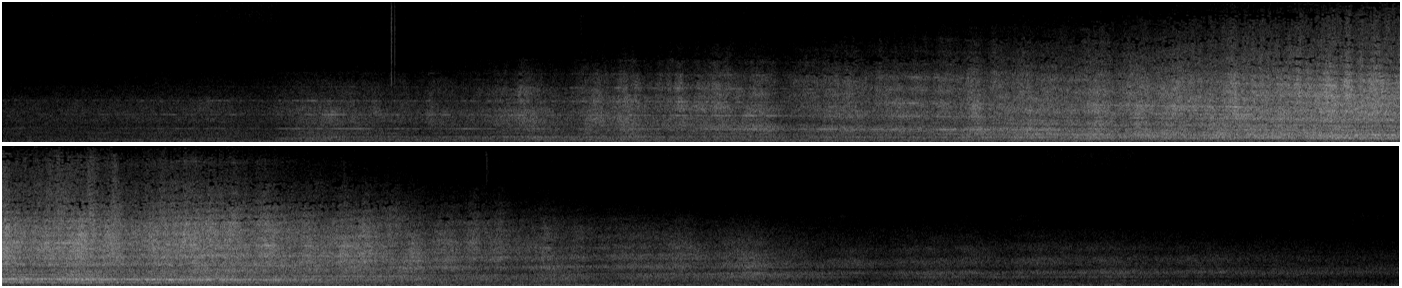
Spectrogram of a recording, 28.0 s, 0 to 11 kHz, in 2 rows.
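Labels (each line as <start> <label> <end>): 0.0 An airplane is passing by. 28.0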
